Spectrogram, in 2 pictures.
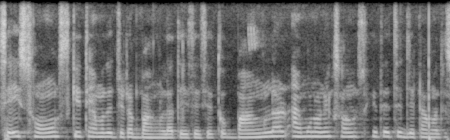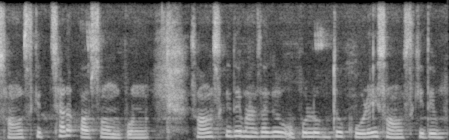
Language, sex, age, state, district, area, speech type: Bengali, female, 45-60, West Bengal, Jhargram, rural, spontaneous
